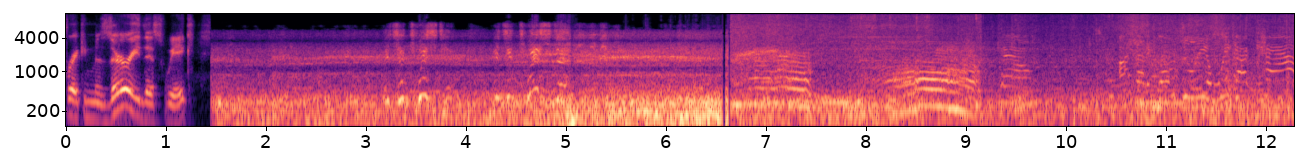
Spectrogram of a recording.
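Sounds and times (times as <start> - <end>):
speech: 0.0 - 2.0, 3.2 - 6.4
steady rushing background: 1.4 - 12.2
several cows mooing: 6.6 - 9.6.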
